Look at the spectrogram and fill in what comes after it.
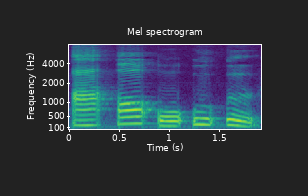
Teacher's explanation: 혀의 가장 높은 부분이 뒤쪽으로 가요. 혀가 뒤쪽으로 간다는 얘기예요. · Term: 후설 모음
